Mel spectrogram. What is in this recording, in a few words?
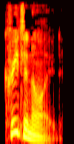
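"cretinoid", British English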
